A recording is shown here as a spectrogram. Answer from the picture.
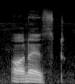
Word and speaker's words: honest: तो H इसमें silent है, हम इसको क्या पढ़ेंगे, Ashraf is poor but ही इज़ ऑनेस्ट।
